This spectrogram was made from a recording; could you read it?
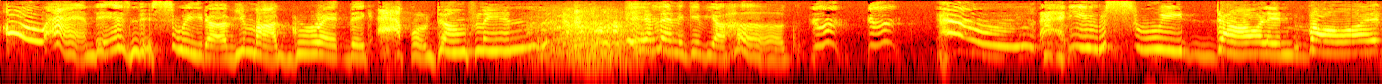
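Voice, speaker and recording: An actress playing a gushing, doting fiancée with a fierce temper, in an exaggerated old radio sitcom style. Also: female voice, extremely high pitch, wildly swooping pitch, drawn-out words, full character voice. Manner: cooing, exaggerated. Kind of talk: 1940s radio sitcom acting. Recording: muffled, very noisy old radio recording.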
